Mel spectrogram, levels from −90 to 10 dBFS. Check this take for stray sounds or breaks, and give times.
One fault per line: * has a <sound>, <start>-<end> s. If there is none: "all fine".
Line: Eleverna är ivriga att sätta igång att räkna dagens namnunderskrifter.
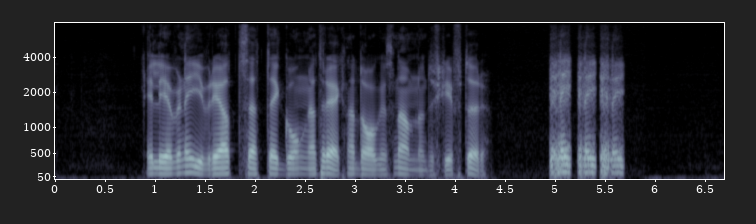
* has a laugh, 5.0-5.7 s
